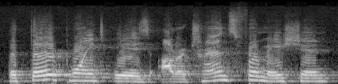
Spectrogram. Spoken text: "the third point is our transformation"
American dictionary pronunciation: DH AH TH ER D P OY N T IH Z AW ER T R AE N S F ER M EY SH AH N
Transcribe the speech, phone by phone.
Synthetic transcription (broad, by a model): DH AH TH ER D P OY N T IH Z AW ER T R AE N S F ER M EY SH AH N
